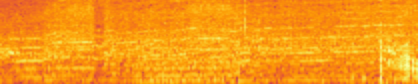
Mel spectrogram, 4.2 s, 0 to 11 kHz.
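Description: GT2 race car in GT Sport on the Laguna Seca or Sardegna circuit, engine droning steadily at high revs with harmonic tones shifting as it slows, a sharp transient near the end, no talk.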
